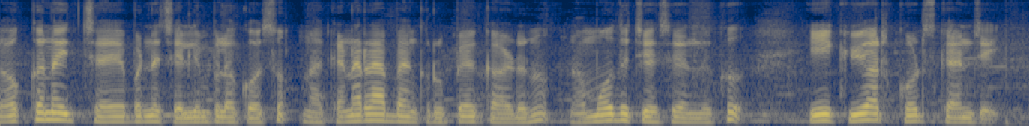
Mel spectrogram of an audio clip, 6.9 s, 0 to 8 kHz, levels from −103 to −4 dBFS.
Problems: none marked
